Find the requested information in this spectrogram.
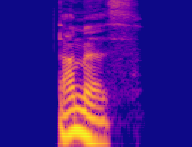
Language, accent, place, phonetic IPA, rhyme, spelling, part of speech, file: German, Germany, Berlin, [ˈdaməs], -aməs, Dammes, noun, De-Dammes.ogg
- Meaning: genitive singular of Damm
